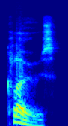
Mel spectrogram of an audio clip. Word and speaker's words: clothes: Although it's spelled with th, most native speakers simplify it to clothes. The th sound usually disappears completely.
